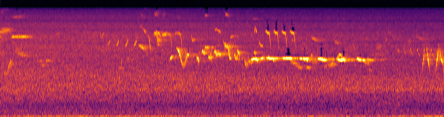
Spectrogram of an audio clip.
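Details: A song thrush sings fairly faint, varied high phrases of whistles and sharp notes alongside a blackcap's warbling at Square de la Butte du Chapeau Rouge, Paris, over a steady low rumble of wind or distant traffic.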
